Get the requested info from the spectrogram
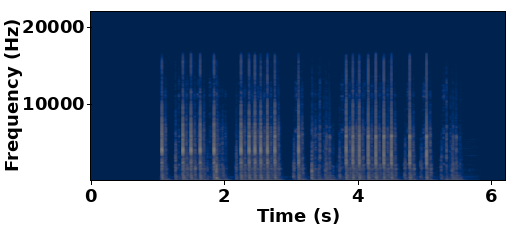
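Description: Typewriter-style clatter of rapid key strikes, starting about a second in and going in runs broken by short pauses, as a typing sound effect.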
